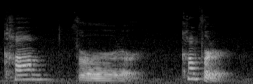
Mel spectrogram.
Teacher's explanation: The stress is on the first syllable. It's three syllables.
